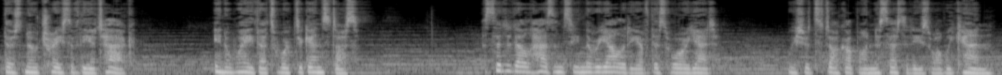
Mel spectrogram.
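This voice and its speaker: A woman's voice: lowish voice, fairly even intonation, moderate pace, close to an everyday voice. A woman playing a composed, businesslike military officer in a video game, serious in manner. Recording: music under the dialogue.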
